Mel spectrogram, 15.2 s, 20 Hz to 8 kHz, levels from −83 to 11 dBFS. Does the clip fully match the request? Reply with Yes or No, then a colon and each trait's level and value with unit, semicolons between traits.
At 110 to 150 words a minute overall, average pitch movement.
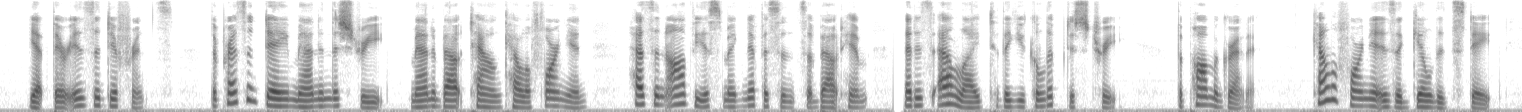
Yes: average, 140 wpm; average, 4.4 semitones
